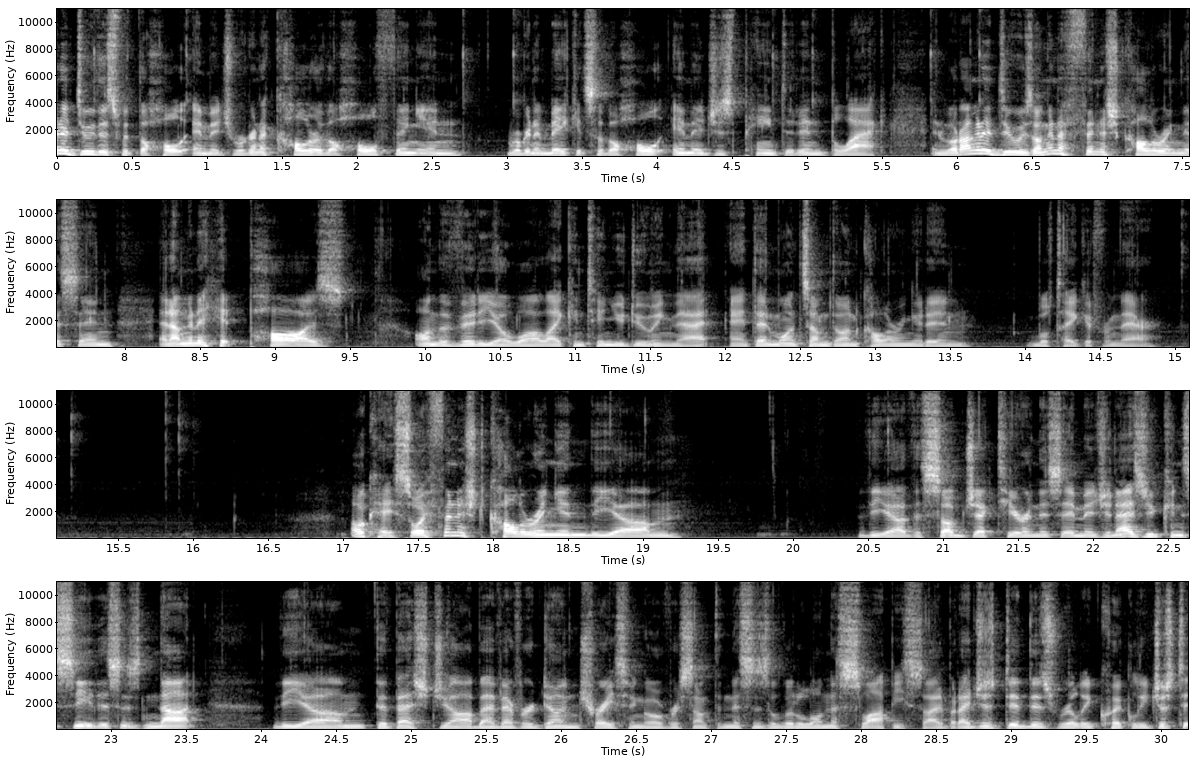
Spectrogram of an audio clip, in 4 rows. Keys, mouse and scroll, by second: 0.4 middle click, 0.6 click, 2.8 click, 3.0 middle click, 3.0 ctrl+click, 3.5-3.9 ctrl+scroll down 2, 4.9 click, 5.2 middle click, 5.2 click, 5.6 ctrl+scroll up 2, 6.0 ctrl+middle click, 6.1 ctrl+click, 6.2 middle click, 15.2 click, 15.9 click.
